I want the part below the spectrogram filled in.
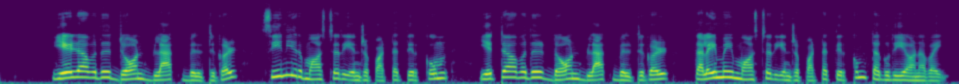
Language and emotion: Tamil, neutral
